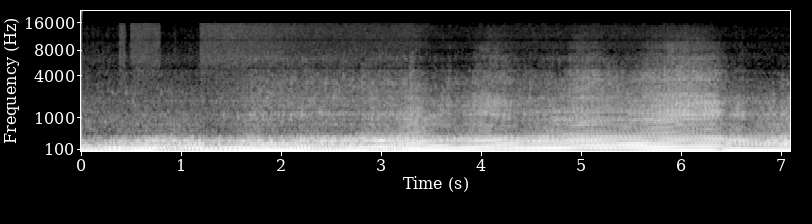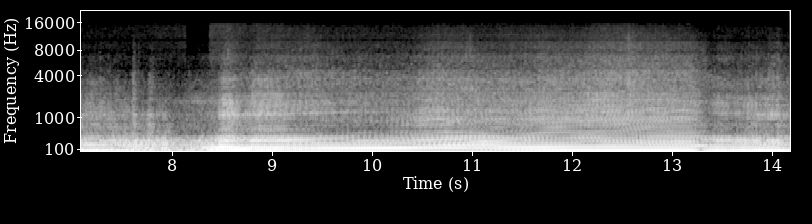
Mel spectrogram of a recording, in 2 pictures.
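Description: Chevy pickup's engine heard from inside the cab, revving up under acceleration: its pitch climbs steadily for several seconds, drops about six seconds in as the transmission shifts, then climbs again and drops near the end.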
